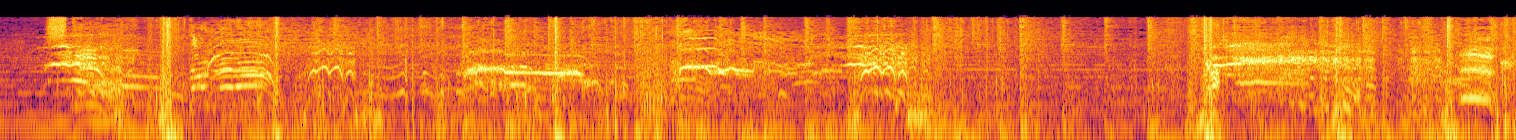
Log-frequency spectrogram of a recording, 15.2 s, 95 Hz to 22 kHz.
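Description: A horse in a PS4 video game neighs and whinnies several times amid clip-clopping hooves and busy background sounds, loud and near.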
